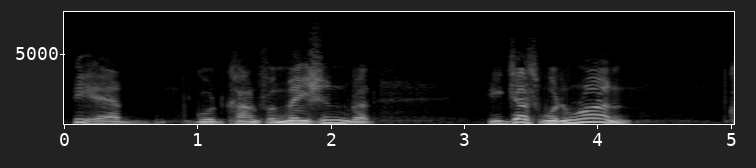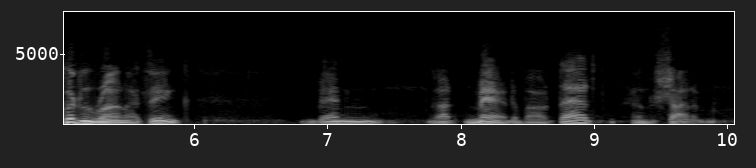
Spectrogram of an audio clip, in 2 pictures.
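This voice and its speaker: A man's voice: medium pitch, big pitch swings, slow pace, pauses often, husky, no room sound, heavily acted. A man playing a reluctant, subdued country doctor in an old radio drama. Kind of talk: 1950s radio drama acting. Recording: dull old radio recording.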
